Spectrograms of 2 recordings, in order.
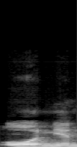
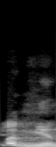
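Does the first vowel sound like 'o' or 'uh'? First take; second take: o; uh. First: The first vowel is a rounded 'o' sound. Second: The first vowel is an open 'uh' sound. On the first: The speaker calls it wrong. "ये ओनियन नहीं होता है" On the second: The speaker calls it right. "ये अनियन होता है"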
